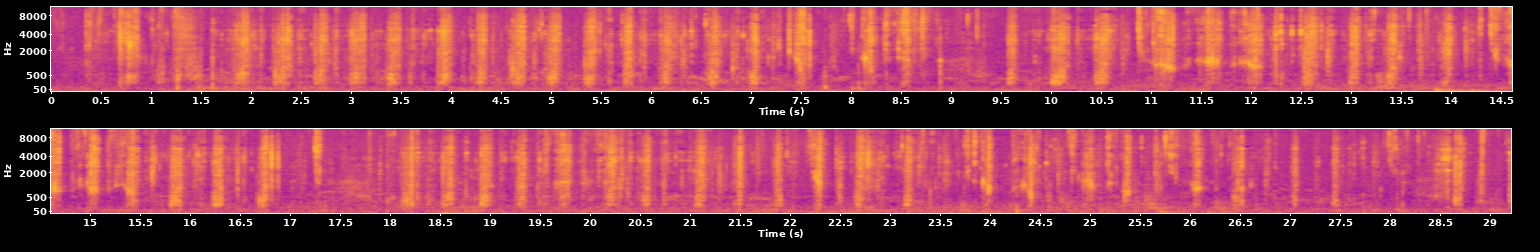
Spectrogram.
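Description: A person chewing and biting crunchy jellyfish: a steady run of crisp crunches, several a second.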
